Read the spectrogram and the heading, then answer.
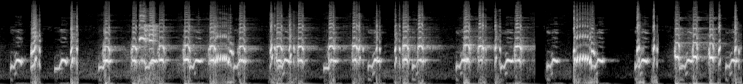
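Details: White-breasted waterhen calling after dark: loud, honking, croaky notes tumbling out in fast bunches, with brief gaps and a sharp final flurry.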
